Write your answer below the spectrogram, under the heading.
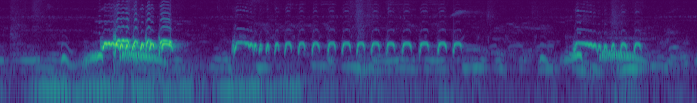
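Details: Local zebra dove with a small voice: a loud opening flourish, then a long steady train of about fifteen evenly spaced clipped coos, followed by another short burst with lower swooping notes.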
